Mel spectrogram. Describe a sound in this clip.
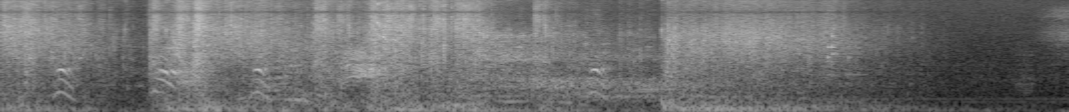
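Fiery spells crackle and roar in a fight.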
